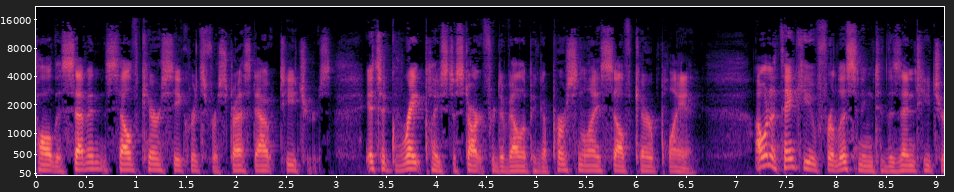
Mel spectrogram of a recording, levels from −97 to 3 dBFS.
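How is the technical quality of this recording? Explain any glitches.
No glitches or technical faults can be heard here.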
